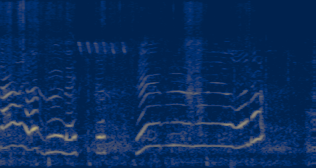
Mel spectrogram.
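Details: Azad, a two-day-old Shagya foal with a troubled left hind leg, cries in high, harmonic-rich calls: a quick wavering run of short notes, then one long steady cry that bends upward at its close, with faint voices nearby.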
